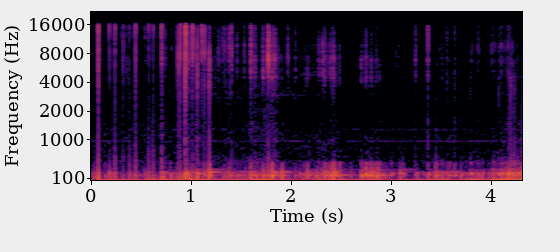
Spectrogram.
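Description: Long pink nails scratch and tap the metal mesh grille of a Blue Yeti microphone, with the hands lifting between bursts. Close, muffled low rumbling scratches are dotted with sharp bright ticks, coming in uneven bursts with brief dips in between.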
